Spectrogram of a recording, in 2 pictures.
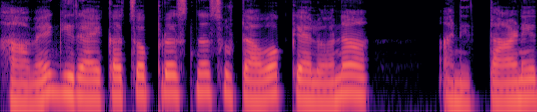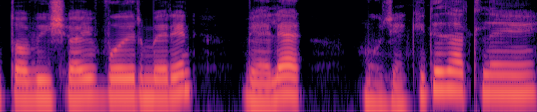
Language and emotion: Goan Konkani, fearful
